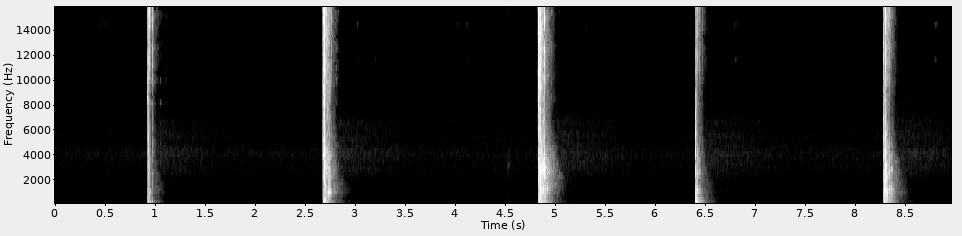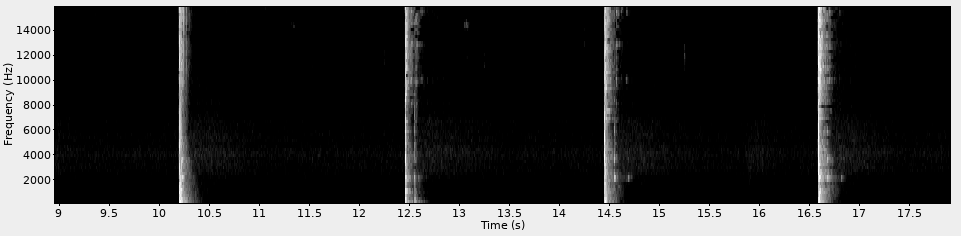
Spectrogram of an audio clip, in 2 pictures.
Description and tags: various sounds of hitting a solid object on a solid surface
